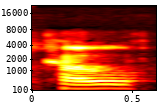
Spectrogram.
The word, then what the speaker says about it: Cobh: The first port was Cove, and they spell it Cobh. And it's in Ireland, and apparently in the Irish language they don't have a V, so it's Cobh, but it's pronounced Cove.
